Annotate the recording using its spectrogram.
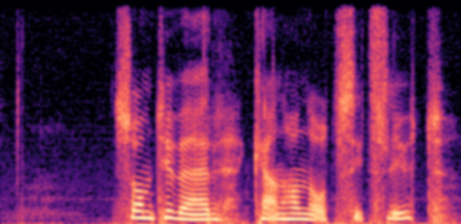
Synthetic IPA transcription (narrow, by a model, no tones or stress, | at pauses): sɔmt̪ʰʏvæɾkʰa̰nɦɑːnɔ̰t̪ːsɪt̪ːslʉ̟ːt̪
